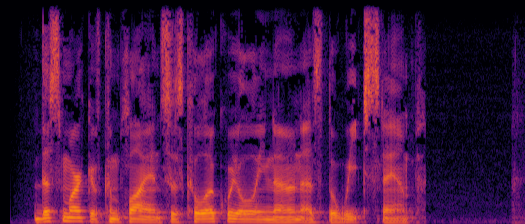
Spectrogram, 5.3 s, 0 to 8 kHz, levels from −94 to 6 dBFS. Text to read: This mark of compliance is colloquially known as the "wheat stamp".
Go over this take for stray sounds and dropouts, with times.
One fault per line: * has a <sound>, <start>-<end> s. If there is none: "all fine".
all fine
